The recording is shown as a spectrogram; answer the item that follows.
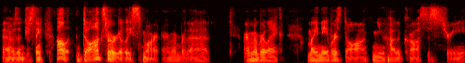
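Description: Speaking in a plain, everyday voice, the man goes at a fairly quick pace with fairly low pitch and fairly even intonation. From Ukraine (Kharkov), then US from age 9. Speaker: tech professional. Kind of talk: casual chat.

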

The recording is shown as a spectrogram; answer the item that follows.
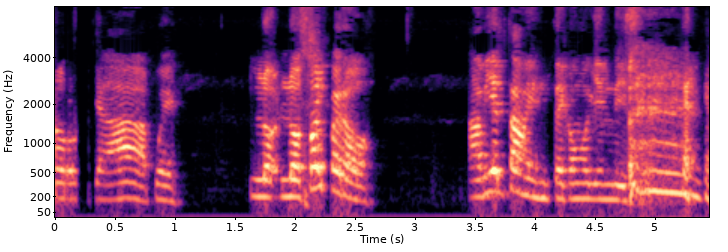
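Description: A man speaks very slowly in a raised, projected voice, with long, frequent pauses. His tone is bright and sharp, his pitch high, with ordinary pitch variation. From Puerto Rico, Barranquitas. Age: 20s. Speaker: dancer and dance teacher. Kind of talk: casual chat.

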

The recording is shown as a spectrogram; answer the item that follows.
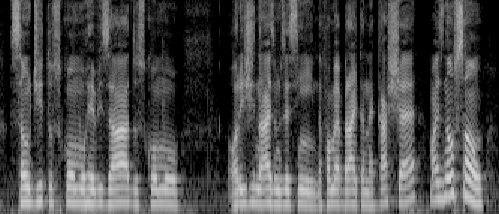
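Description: An ordinary speaking voice at a moderate pace. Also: man, fairly high pitch for a man. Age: 20s. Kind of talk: podcast interview.

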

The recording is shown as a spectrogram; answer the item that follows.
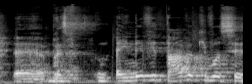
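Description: Music plays in the background as a man speaks in a high voice with audible room echo. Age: 40s. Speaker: advertising professional. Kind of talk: casual chat.

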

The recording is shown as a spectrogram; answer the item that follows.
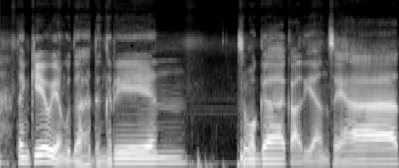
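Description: Over noticeable background noise, a man at medium pitch talks at a very slow pace with fairly even intonation. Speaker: podcast host. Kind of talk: casual monologue. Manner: halting; casual.

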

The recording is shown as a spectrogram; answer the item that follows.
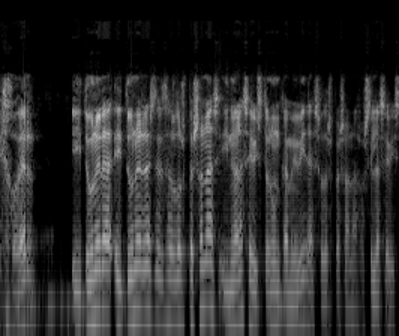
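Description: A plain, everyday voice. The intonation is lively. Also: man. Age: 20s. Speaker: basketball coach and club founder. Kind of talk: casual chat.

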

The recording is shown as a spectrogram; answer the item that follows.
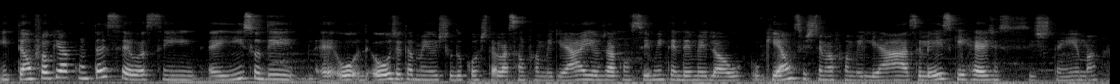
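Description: With hardly any pauses, a woman talks at a moderate speed over noticeable background noise. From Brazil, Natal (Rio Grande do Norte). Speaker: podcast co-host. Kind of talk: casual chat.

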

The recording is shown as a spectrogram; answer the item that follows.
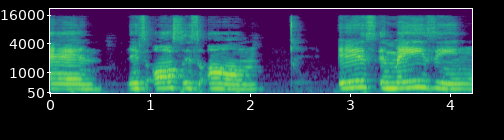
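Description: Here a woman speaks with a high pitch. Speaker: livestream interviewer host. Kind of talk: casual interview chat. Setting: Instagram live stream.

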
